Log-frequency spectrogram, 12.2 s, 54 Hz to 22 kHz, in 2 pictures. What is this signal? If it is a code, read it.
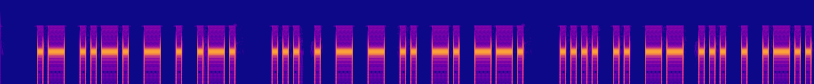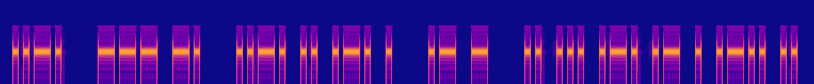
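Morse code, heard as a keyed tone, about 30 wpm, 550 Hz. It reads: AFTER SETTING HIMSELF ON FIRE AT ISRAELI
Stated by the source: News headlines sent in Morse at 30 WPM.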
